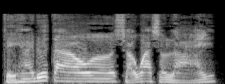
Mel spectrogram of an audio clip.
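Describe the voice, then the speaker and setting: A man voicing a cocky, teasing young male student who jokes in a sing-song way, with a husky voice. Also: medium pitch, lively intonation, fairly quick, fairly bright tone. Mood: boastful.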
